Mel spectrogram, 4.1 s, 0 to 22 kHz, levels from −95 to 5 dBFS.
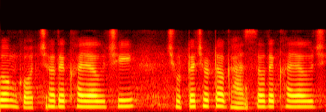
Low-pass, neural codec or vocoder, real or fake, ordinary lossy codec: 7.2 kHz; codec, 24 kHz, 1.2 kbps, DualCodec; fake; none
